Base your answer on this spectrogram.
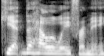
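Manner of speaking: ordinary talk, nothing marked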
